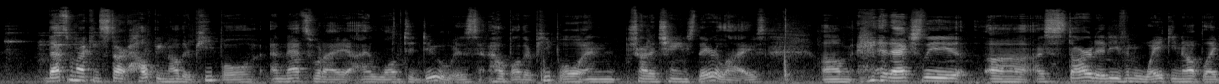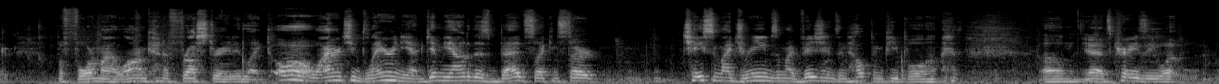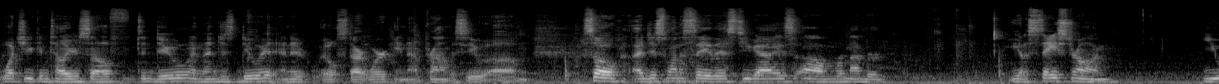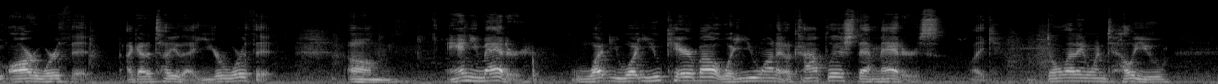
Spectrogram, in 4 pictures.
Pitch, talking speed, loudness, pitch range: 135 Hz, 180 wpm, -27 LUFS, 120-150 Hz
